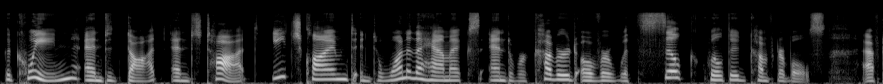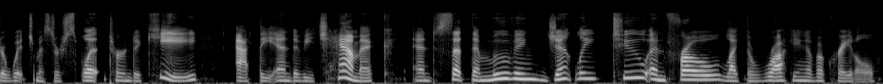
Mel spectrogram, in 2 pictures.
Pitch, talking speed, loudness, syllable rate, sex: 195 Hz, 165 wpm, -22 LUFS, 4.2 syllables/s, female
